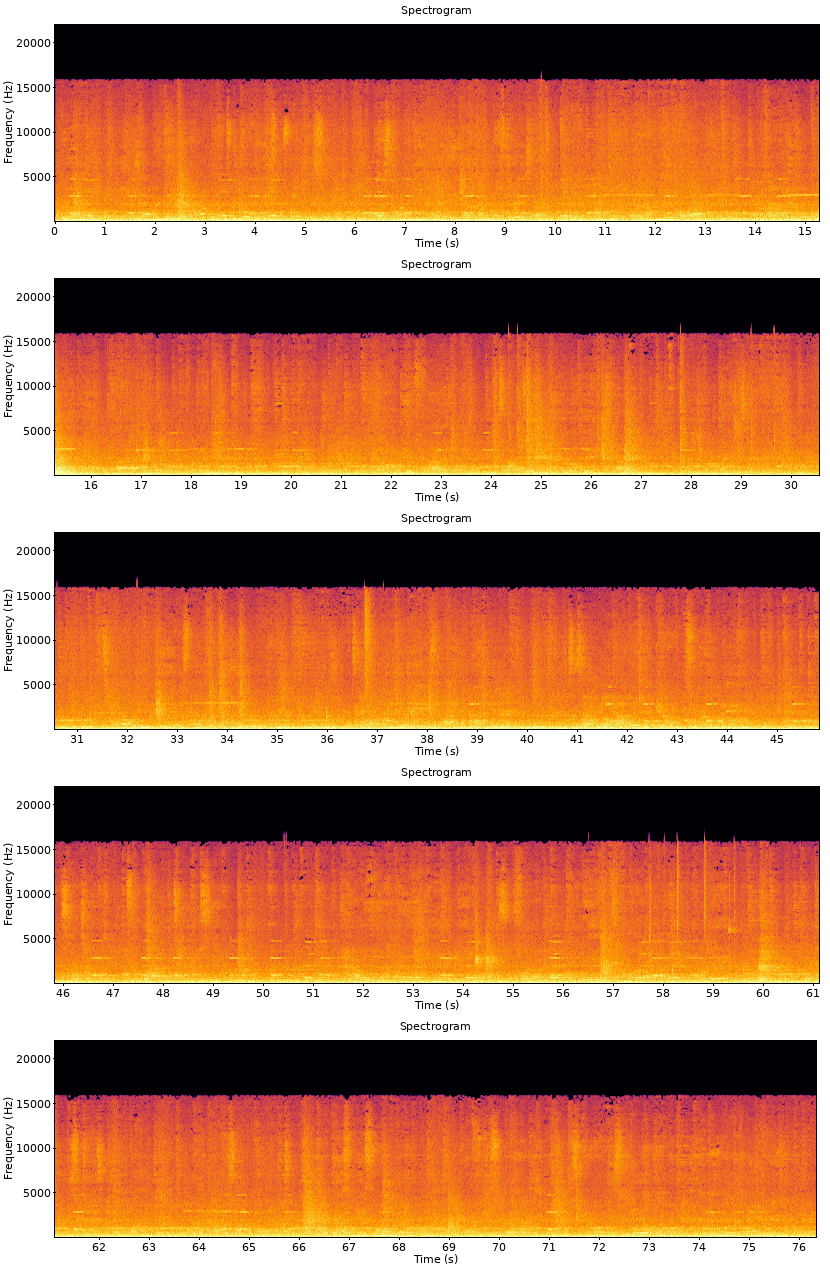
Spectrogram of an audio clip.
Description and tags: Supermarket Ambience
One minute of the ambience in the supermarket.
Supermarket, Crowd, Checking, Store, Selling, Ambience, Atmosphere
